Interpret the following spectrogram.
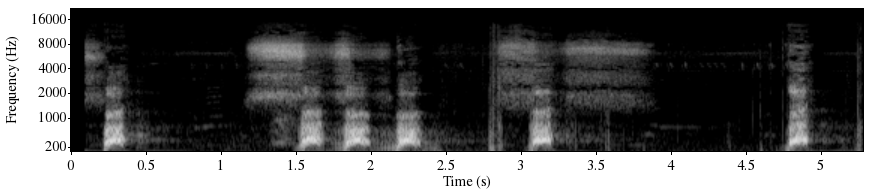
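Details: Gaddi dog barking while guarding: six loud, deep, sharp barks, several in a quick run of three, separated by pauses, with breathy hissing noise between some barks.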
